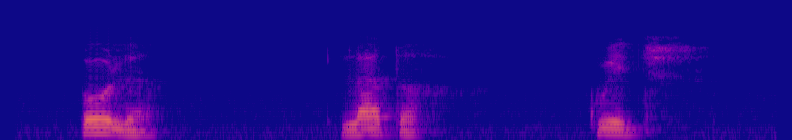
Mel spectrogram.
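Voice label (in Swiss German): "balle", Alsatian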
